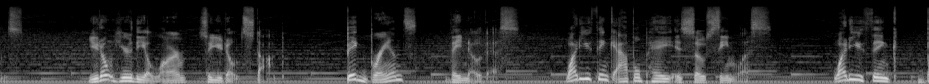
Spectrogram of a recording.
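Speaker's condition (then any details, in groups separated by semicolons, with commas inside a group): No condition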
